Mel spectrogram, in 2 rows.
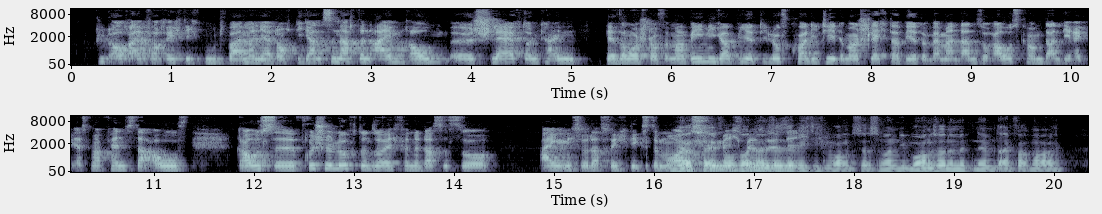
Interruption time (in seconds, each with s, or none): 16.2 s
